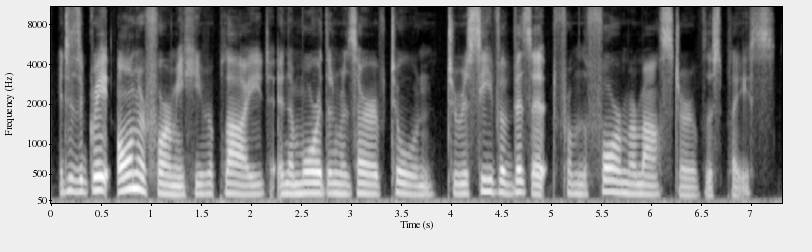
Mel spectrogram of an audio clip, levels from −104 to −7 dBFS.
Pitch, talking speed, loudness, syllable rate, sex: 175 Hz, 215 wpm, -18 LUFS, 5.2 syllables/s, female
